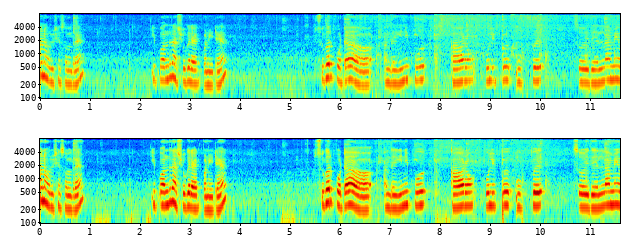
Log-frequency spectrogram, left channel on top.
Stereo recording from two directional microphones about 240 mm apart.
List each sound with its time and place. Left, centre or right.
0.0 s a woman's voice: right
2.2 s speech: right
5.5 s speech: right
